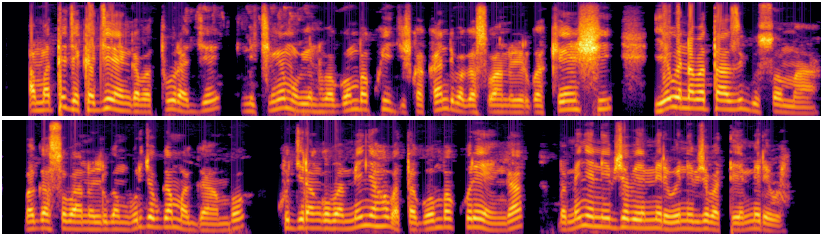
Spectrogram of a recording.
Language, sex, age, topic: Kinyarwanda, male, 25-35, government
